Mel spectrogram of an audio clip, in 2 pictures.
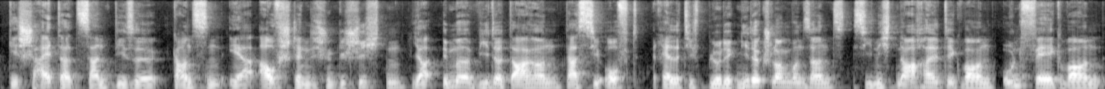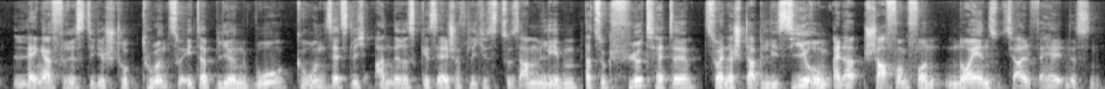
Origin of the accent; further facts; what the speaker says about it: Bavaria, Germany; bei uns in Bayern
